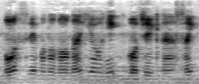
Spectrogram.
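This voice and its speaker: A man making a formal, polite live announcement as a train conductor through a PA loudspeaker. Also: mid-range voice, brisk, lo-fi sound. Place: inside a moving train, through PA speaker. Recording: noisy train car, recorded off overhead speaker. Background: loud train running noise.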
